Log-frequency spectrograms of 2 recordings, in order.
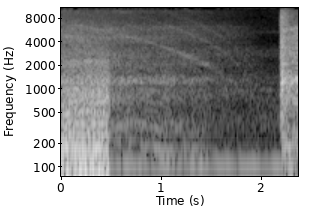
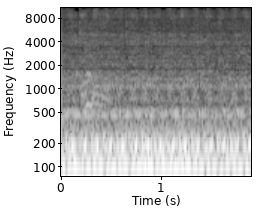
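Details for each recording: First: Gen 3 turbo LS engine on Holley Terminator X, project drag car: cranks then three or four loud pops before catching, backfire hiccup on startup caused by cam sensor moved back-to-front with outer two wires not flipped; fixed by swapping them. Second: Gen 3 turbo LS V8 with Holley Terminator X in a no-prep race car, first start after rebuild: loud, deep, steady V8 burble with an even lumpy beat, no knocks or ticks; runs cleanly, oil pressure good, though ECU shows no crank signal.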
